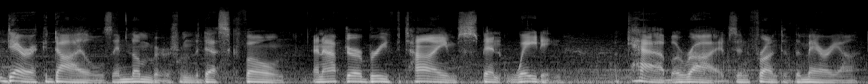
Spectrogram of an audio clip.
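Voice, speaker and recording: A man narrating a scripted audio drama in a measured, descriptive way. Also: on the low side, over music.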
